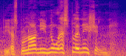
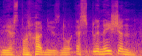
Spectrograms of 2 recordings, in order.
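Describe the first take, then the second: First: It is said in a put-on Spanish accent. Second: It is said in the speaker's ordinary accent.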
